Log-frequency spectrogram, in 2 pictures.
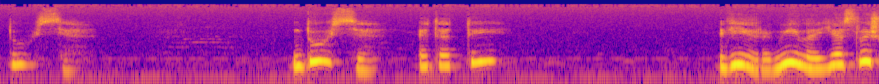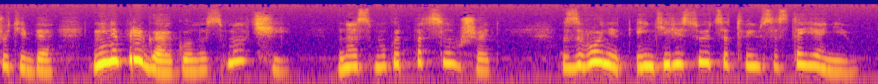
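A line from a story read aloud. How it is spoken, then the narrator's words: Weak, quiet voice. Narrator (Russian): Вера бессильным голосом произнесла тихо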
